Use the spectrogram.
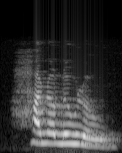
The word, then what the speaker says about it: Honolulu: And because of Hawaii, I thought of Honolulu, Honolulu, Honolulu. Lulu, very long, all right?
